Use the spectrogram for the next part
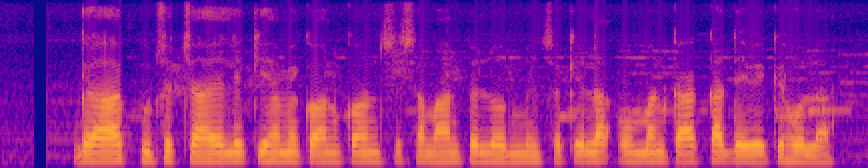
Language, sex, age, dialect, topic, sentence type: Bhojpuri, male, 18-24, Western, banking, question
